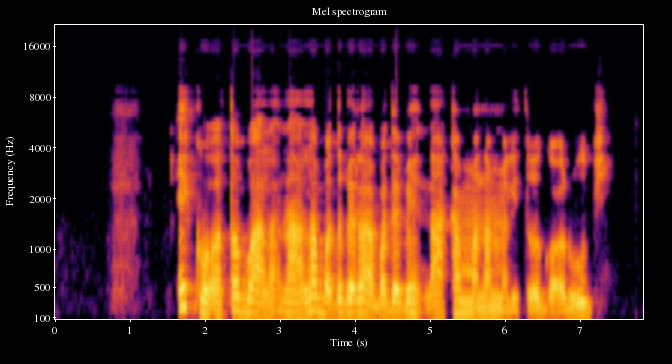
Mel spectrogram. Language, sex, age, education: Igbo, male, 15-29, tertiary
